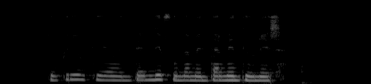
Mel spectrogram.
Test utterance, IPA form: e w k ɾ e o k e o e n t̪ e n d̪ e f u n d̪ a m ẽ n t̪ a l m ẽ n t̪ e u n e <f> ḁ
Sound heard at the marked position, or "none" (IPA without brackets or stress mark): s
